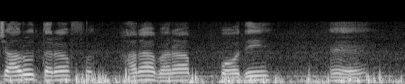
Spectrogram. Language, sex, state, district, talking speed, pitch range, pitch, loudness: Hindi, male, Madhya Pradesh, Katni, 90 wpm, 180-205 Hz, 200 Hz, -14 LUFS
